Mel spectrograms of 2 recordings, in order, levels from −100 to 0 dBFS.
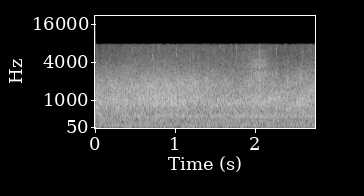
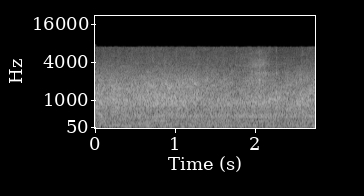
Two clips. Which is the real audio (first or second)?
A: first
